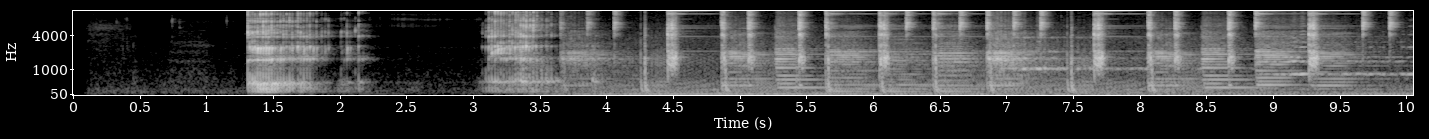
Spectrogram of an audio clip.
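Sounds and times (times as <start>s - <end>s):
woman burping loudly: 1.3s - 2.3s, 3.1s - 3.7s
music: 3.6s - 10.0s.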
